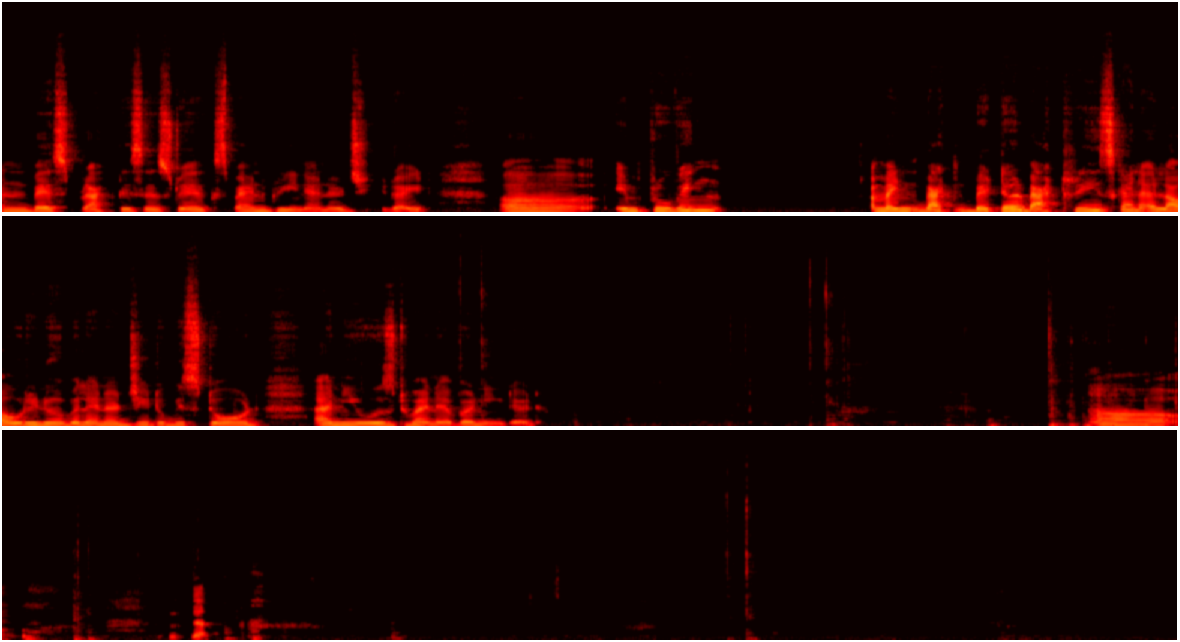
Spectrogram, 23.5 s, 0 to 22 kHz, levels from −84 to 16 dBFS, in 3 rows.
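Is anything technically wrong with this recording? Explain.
No, nothing technically wrong turns up anywhere in this speech recording, so there's nothing here to flag.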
